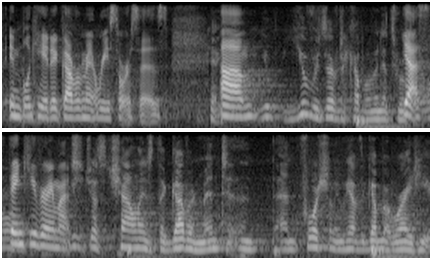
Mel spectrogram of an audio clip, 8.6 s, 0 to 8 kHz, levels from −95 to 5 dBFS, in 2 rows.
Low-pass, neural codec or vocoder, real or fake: 7.2 kHz; none; real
